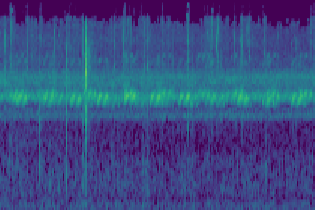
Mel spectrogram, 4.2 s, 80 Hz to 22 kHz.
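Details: Grass insects on an autumn night near a campfire in a round fire pit, MKE600 mic with low cut; a high-pitched trill pulses about three times per second while firewood crackles with several sharp pops.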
